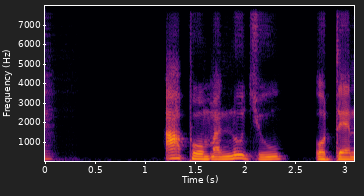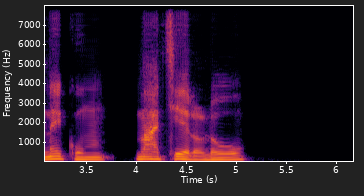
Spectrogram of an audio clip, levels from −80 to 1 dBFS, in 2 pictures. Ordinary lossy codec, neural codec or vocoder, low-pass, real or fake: none; codec, 16 kHz, about 1 kbps, DyCAST, with the encoder's durations; none; fake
